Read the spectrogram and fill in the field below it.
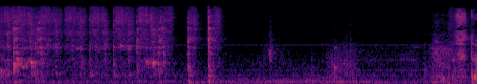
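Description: Grain filler being stirred in a can for woodworking: a steady scraping, clinking stir with a couple of sharper knocks against the metal, close and fairly quiet.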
